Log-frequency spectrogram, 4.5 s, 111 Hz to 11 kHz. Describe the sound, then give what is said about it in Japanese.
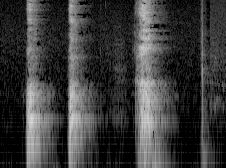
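A human voice imitates a dog barking: three loud, gruff barks at a steady pace, then a short, faint yelp, with silence between them, voicing two dogs like white bears that break through a door into a room in a narrated story. “という声がして、あの白熊のような犬が2匹、戸を突き破って部屋の中に飛び込んできました。”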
